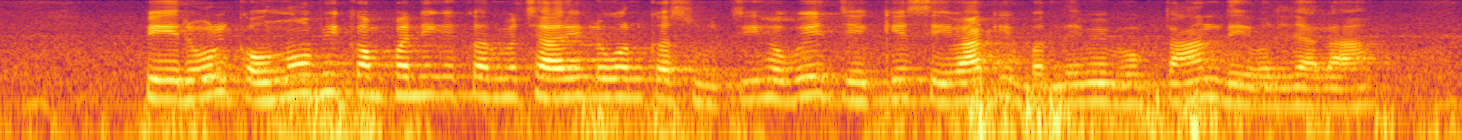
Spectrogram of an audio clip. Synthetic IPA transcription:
peːɾoːlkəʊnõbʱikə̃mpənikekəɾmət͡ʃaːɾiloːɡənkasuːt͡ʃiɦoɡed͡ʒeːkeseːʋakebəd̪lemẽbʱʊɡt̪aːnd̪eːʋəld͡ʒaːlaː

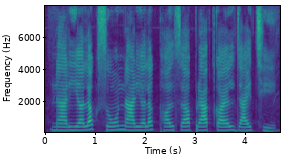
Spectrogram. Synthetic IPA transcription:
naɾijələksonːaɾijələk̚pʰəlsə̃pɾap̚t̪kəɾeld͡ʒajt̪̚t͡ʃʰi

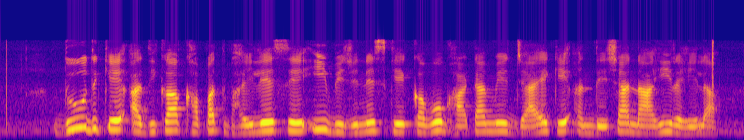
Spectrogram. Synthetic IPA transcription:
d̪uːd̪ʱkeʔɐd̪ʱɪkakʰɐpət̪bʱəɪleseʔiːbɪd͡ʒnəskekɐboɡʱaːʈamẽd͡ʒaːekeʔɐ̃nd̪eːʃanaːɦiɾɐɦeːlaː

